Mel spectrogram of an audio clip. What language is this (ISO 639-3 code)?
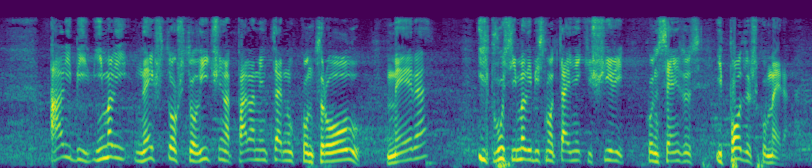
srp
